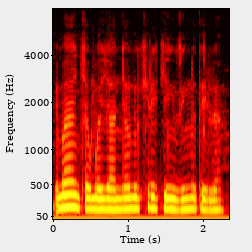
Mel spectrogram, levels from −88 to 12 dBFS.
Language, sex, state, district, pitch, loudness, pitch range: Wancho, male, Arunachal Pradesh, Longding, 150 Hz, -14 LUFS, 145-155 Hz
